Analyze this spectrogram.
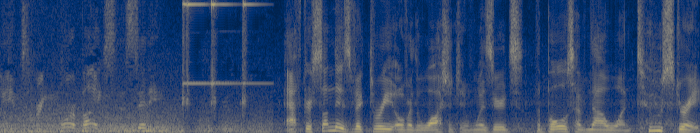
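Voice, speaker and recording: The voice is energetic, moving at a fairly quick pace with very wide pitch swings. Noticeable background noise runs underneath. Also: man. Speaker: broadcast journalism student and reporter. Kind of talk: TV news reporter package and anchor read. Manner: polished, energetic broadcast delivery.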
